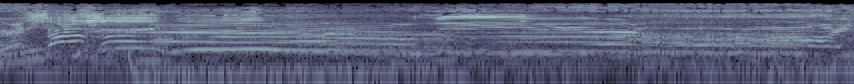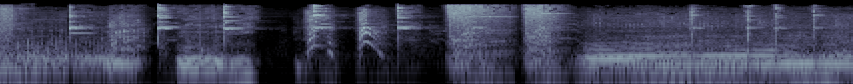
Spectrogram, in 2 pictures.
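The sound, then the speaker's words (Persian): After several seconds of loud, strained vocal sounds, an unbreakable glass kettle is struck repeatedly: a cluster of sharp clinks and knocks with brief silent gaps between them. “وای عجب شیشه نشکنی داره.”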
